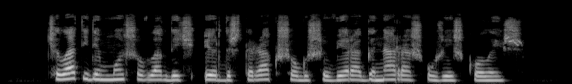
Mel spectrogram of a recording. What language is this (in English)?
Mari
